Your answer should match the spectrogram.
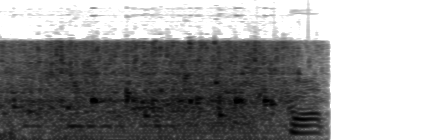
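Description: Water splashing and pouring into a fish tank as dissolved sea salt solution is tipped in from a bucket. It cuts off suddenly about one and a half seconds in.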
